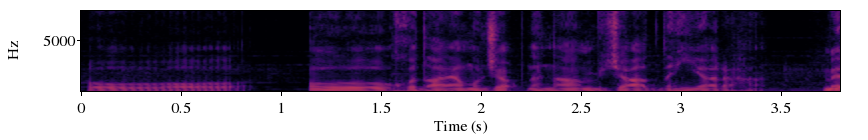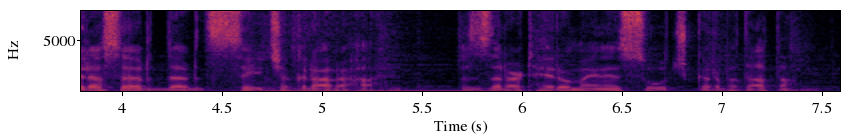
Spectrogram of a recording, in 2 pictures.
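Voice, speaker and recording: A man's voice: low voice, measured pace, few pauses, warm tone. A man voicing a tormented captive in an audio story, tearful, helpless and begging for mercy. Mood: flustered, feigned confusion. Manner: tearful, helpless, whimpering delivery. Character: pleading tormented male captive feigning innocence. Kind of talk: audiobook character acting. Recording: faint music bed under voice.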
